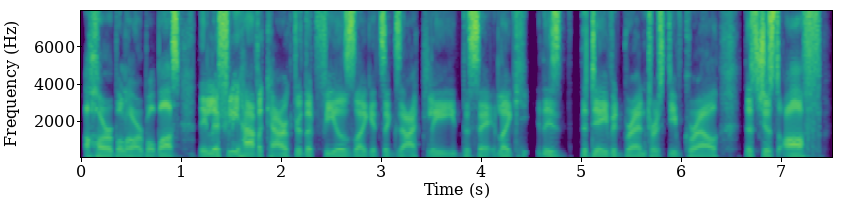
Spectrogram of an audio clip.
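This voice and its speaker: A man with a medium-pitched voice co-hosts a podcast, talking fast with hardly any pauses as he casually reviews TV shows and thinks aloud with fillers. The recording is dry, with clean studio sound.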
